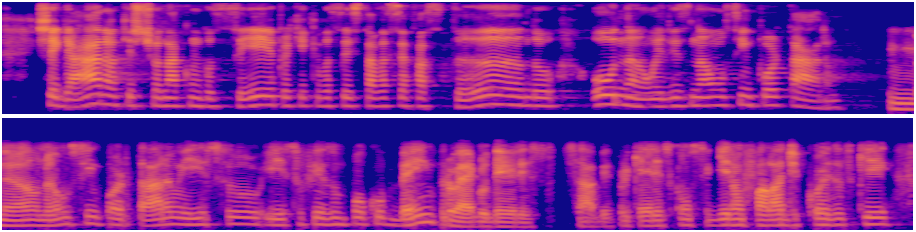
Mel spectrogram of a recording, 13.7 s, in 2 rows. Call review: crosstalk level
none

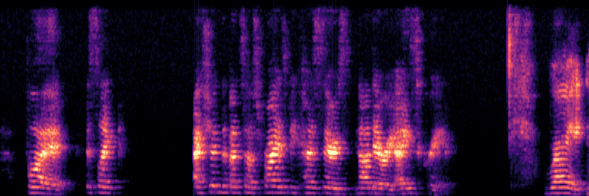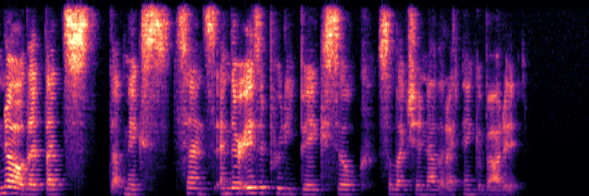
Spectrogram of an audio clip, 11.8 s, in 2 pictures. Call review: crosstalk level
none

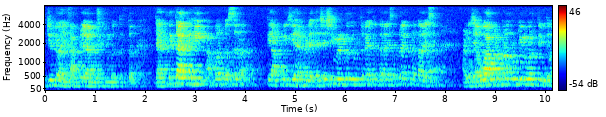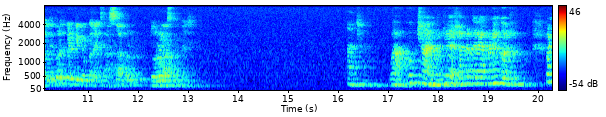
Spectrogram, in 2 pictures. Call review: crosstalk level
none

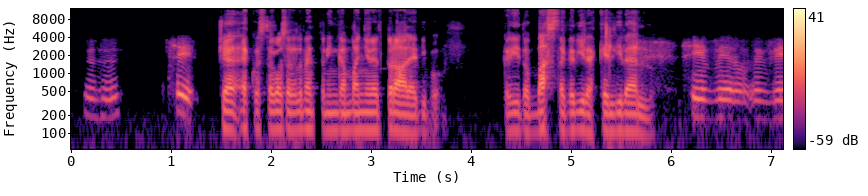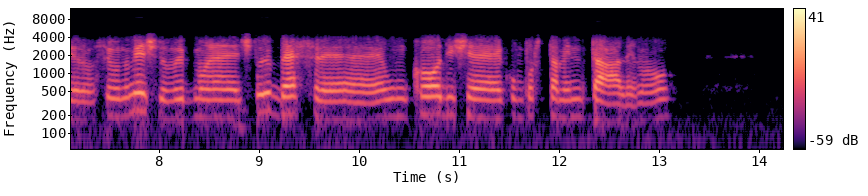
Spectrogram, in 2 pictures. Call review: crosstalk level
none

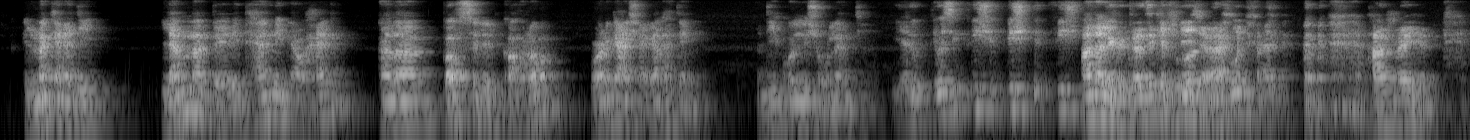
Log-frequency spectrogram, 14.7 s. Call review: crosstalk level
present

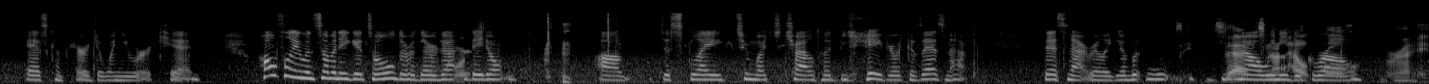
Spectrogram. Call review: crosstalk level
present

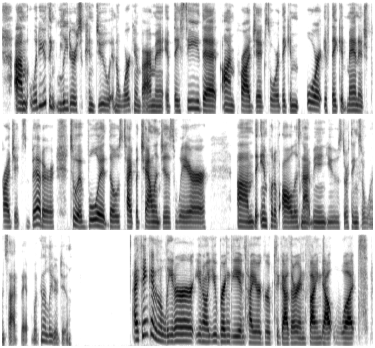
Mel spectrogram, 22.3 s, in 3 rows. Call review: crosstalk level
none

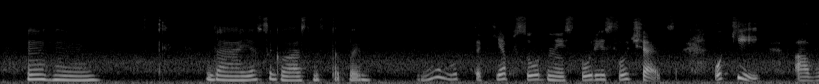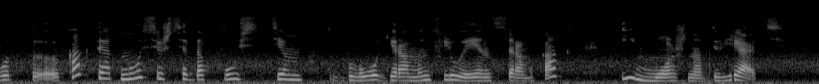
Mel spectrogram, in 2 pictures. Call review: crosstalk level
none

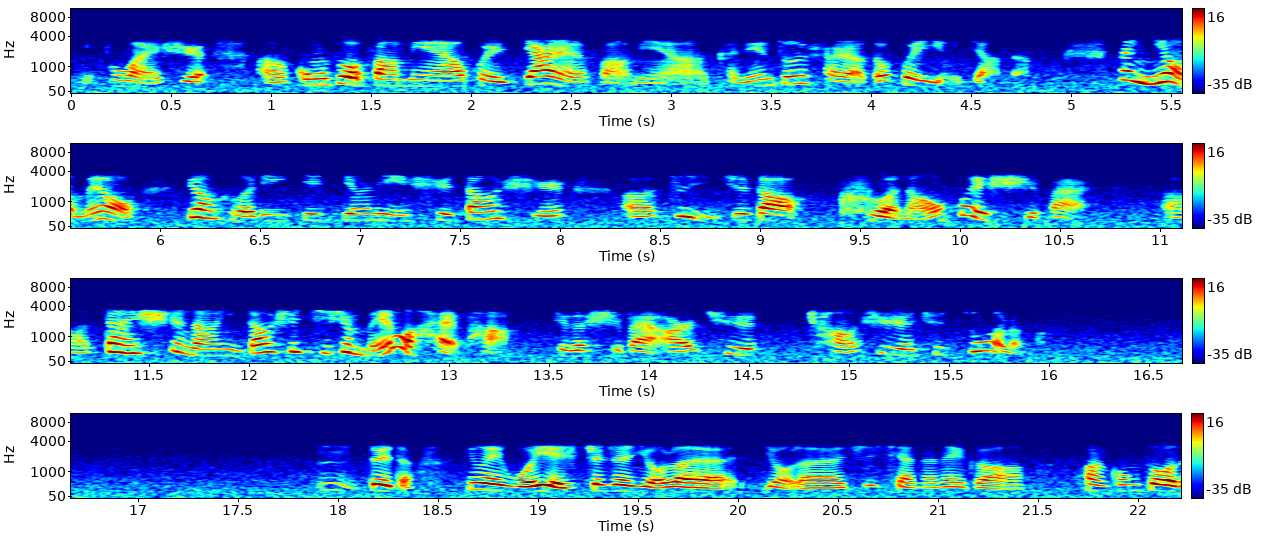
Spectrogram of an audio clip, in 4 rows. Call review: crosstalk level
none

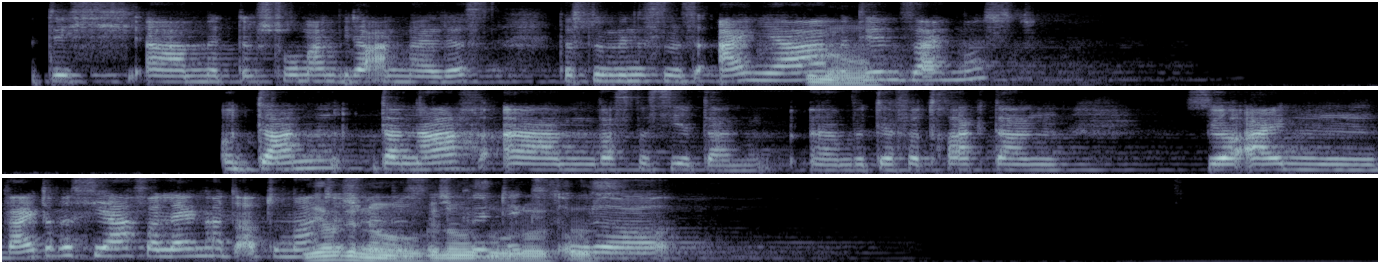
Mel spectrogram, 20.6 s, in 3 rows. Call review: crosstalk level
present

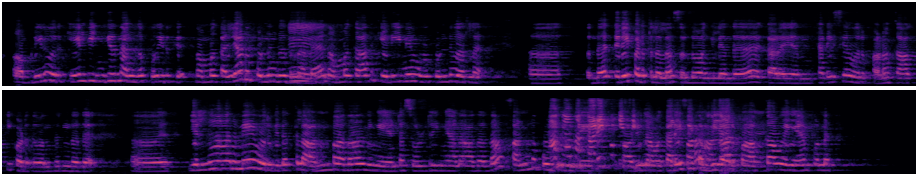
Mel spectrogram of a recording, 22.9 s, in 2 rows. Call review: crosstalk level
present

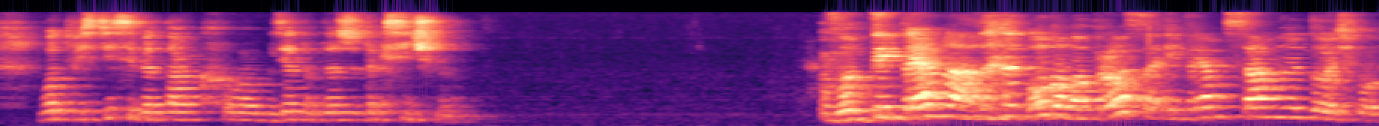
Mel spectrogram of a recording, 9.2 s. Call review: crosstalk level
none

